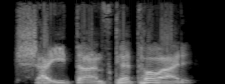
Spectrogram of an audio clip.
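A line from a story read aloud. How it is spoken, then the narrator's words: Irritated growl. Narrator (Russian): Раздраженно рыкнул главный из их отряда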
